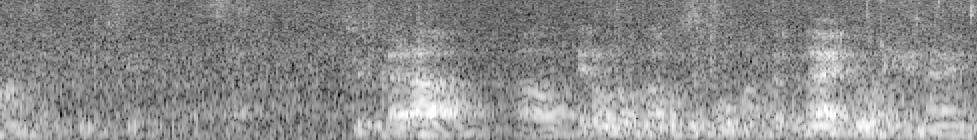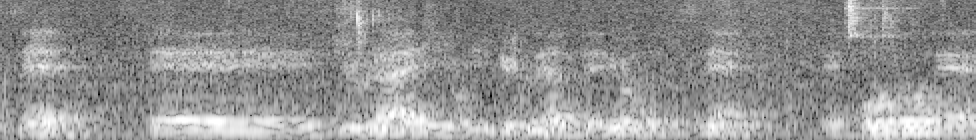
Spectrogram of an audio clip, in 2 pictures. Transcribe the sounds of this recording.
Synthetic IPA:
ãnzakʲiikʲi̥et̪e̞̥kɯ̟d̪asa̰i | so̞ɾekaɾaː | t̪e̞ɾo̞no̞kaɡosekomat̪ːakɯ̟nait̪o̞βaie̞naino̞d̪e̞ | e | d͡ʑɨːɾaiɡoɾʲĩkʲikɯ̟d̪ejat̪ːe̞ɾɯ̟jo̞ːd̪ad̪e̞sɨne | eko̞ːd̪o̞ːd̪e̞

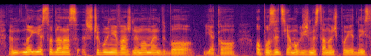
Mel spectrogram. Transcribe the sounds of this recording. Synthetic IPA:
nɔijɛst̪ːɔd̪lanasʂt͡ʂɛɡulɲɛvaʐnɘmɔmɛnd̪bɔjakɔ | ɔpɔzɘt̪sʲjamɔɡlʲiɕ̬mɘst̪anɔɲt͡ɕpɔjɛd̪nɛjst̪

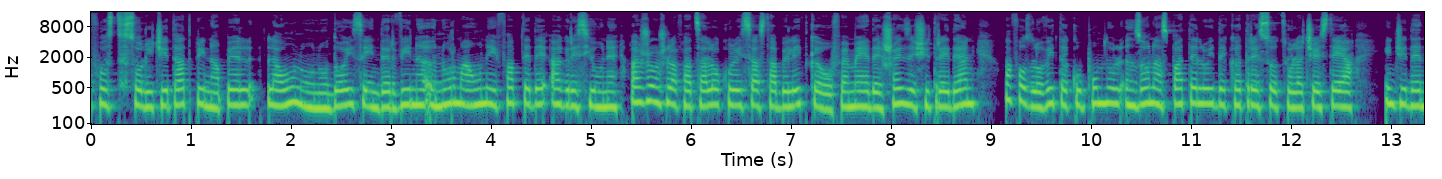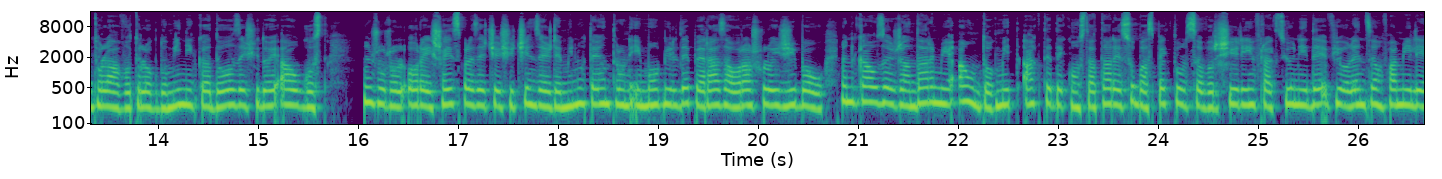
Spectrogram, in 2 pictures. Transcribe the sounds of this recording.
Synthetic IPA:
fo̞st̪so̞lit͡ʃit̪at̪pɾinape̞lːaunuunud̪o̞jsəint̪e̞rvinəɨnurmaune̞jfap̚t̪e̞d̪e̞ʔaɡɾe̞siune̞aʒunʃlafat̪salo̞kulujsast̪abilit̪kəo̞fe̞me̞je̞d̪e̞ʃajze̞t͡ʃʃit̪ɾe̞jd̪e̞anʲ | afo̞st̪lo̞vit̪əkupumnulɨnzo̞naspat̪e̞lujd̪e̞kət̪ɾe̞so̞t̪sulat͡ʃe̞st̪eja | int͡ʃid̪e̞nt̪ulaːvut̪lo̞k̚d̪uminikəd̪o̞wəzet͡ʃʲʃid̪o̞jʔauɡust̪ | ɨnʒuɾulʔo̞ɾe̞jʃajspɾəze̞t͡ʃe̞ʃit͡ʃinze̞t͡ʃʲd̪e̞minut̪e̞ɨnt̪ɾunimo̞bild̪e̞pe̞ɾazao̞ɾaʃulujʒibo̞wɨŋkauzəʒand̪armijʔawɨnt̪o̞kmit̪ak̚t̪e̞d̪e̞ko̞nst̪at̪aɾe̞subaspe̞k̚t̪ulsəvɨrʃiɾiːnfɾak̚t̪siunijd̪e̞vio̞le̞nt̪səɨnfamilije̞

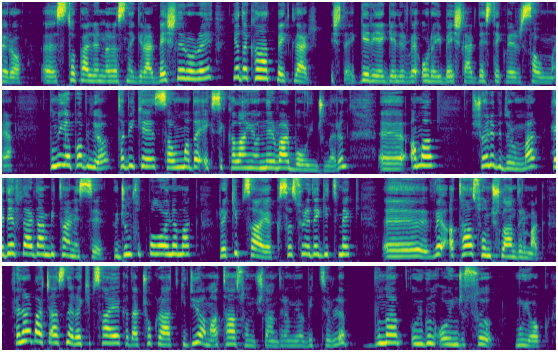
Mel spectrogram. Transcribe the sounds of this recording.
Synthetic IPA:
eɾo̞ | ɯːst̪ʰo̞pæɾlʲe̞ɾinaɾasɯnd̪aɟiɾæɾbɛʃlʲæɾo̞ɾajɯjad̪akʰanat̪̚bɛclʲæɾ | iʃt̪ʰɛ̰ɟe̞ɾijɛɟelʲiɾvɛʔo̞ɾajɯbɛʃlʲæɾd̪ɛst̪ʰɛcve̞ɾiɾ̥savunmaja | bunujapʰabilʲijo̞t̪ʰabiːcʰisavunmad̪aʔɛcsickʰːalˠanjø̞nlʲe̞ɾivaɾbuo̞jund͡ʒulˠaɾɯnɯːama | ʃø̞jlʲebid̪uɾumvaɾ̥he̞d̪ɛflʲæɾd̪ænbit̪ʰaːne̞sɪhyd͡ʒumfut̪̚bo̞lˠo̞jnamak | ɾacʰipsaːjakʰɯ̥sasyɾe̞d̪ɛɟit̪mɛcː | vɛʔat̪ʰaːso̞nut͡ʃlˠand̪ɯɾmak | fe̞naɾbat͡ʃasɯnd̪aɾacʰipsaːjakad̪aɾt͡ʃʰo̞kɾaɦat̪ɟid̪ijoamaːt̪ʰaːso̞nut͡ʃlˠand̪ɯɾamɯjo̞bit̪ʰyɾlʲɪ | bunaujɡuno̞jund͡ʒusu | mujok

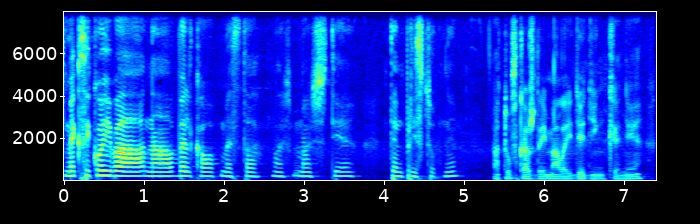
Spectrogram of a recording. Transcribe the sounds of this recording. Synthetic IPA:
vmɛksikuibanaʋɛʎkɔmɛst̪amaːʃmaːʃt̪ɪɛ | t̪ɛnpɾiːst̪upɲɛ | at̪ufkaʒd̪ɛjmalɛjɟɛɟiŋkʰɛɲɪɛ

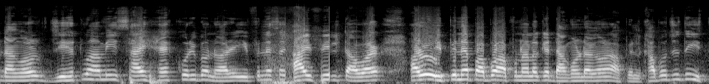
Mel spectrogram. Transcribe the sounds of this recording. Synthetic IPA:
daŋɔɹziɦɛtʊamisajxɛk̚ʰkoɹibɔnʊwaɹɛipinɛsaajpʰiltawaɹ | aɹuipinɛpabɔapʊnalɔk̬ɛdaŋɔɹdaŋɔɹapɛlkʰabɔzodiː

